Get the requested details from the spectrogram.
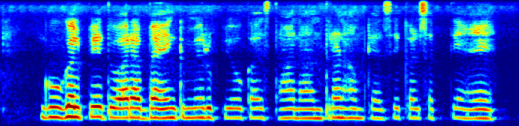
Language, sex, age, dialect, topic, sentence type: Hindi, female, 25-30, Awadhi Bundeli, banking, question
